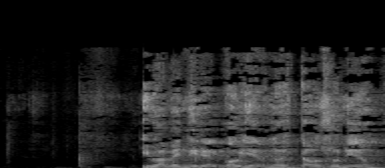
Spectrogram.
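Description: A middle-aged man speaks calmly and close to the microphone.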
